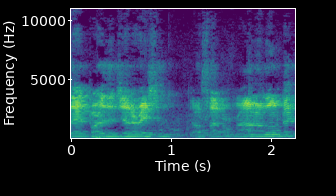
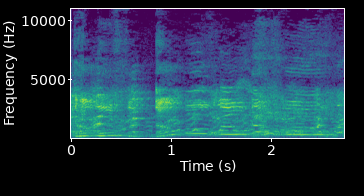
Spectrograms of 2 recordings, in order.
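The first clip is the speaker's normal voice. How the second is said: higher, slow pleading at the shaky stage; mock panic; 11 semitones higher, much slower than usual. On a shaky stage, begging it not to move in higher mock panic. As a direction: beg the stage to hold still. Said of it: "I'm like".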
